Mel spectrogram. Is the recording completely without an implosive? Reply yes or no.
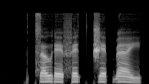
no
